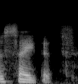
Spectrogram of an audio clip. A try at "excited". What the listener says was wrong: Now this X. Okay. You have to pronounce a K. Excited.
